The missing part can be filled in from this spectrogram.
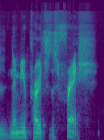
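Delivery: plain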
